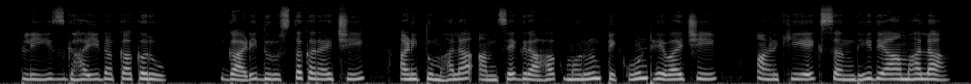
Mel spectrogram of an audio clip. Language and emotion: Marathi, fearful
